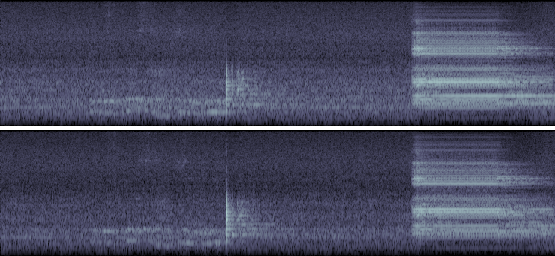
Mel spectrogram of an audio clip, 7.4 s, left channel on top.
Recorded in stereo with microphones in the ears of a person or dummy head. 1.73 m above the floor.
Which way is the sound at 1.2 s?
55° left (ahead or behind).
